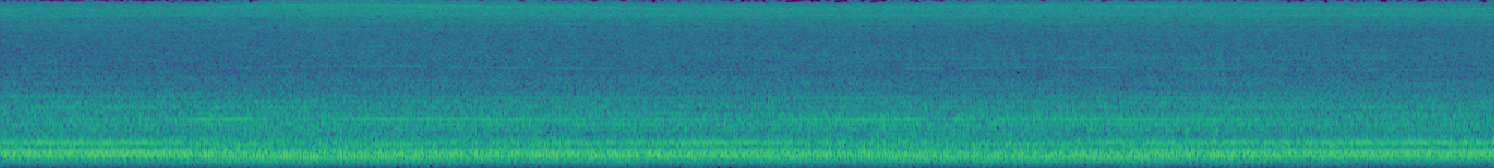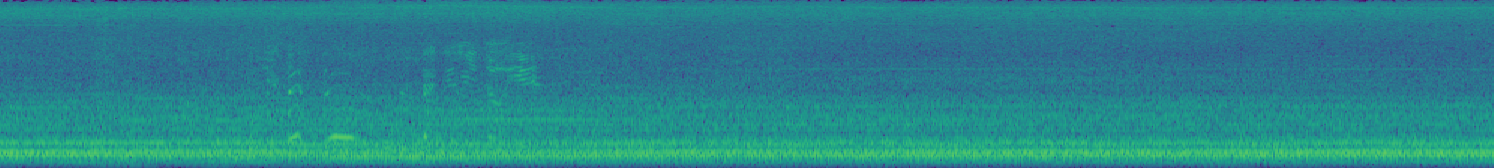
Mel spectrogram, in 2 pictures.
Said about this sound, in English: A water bus we just overtook.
